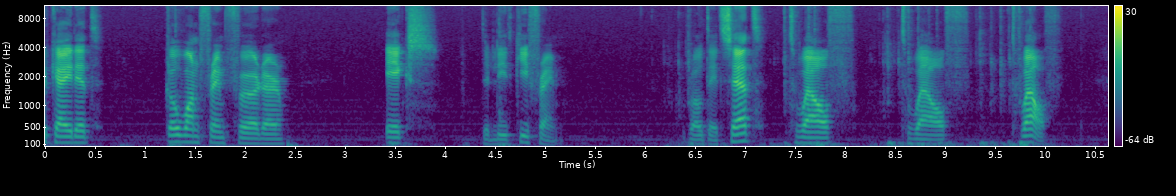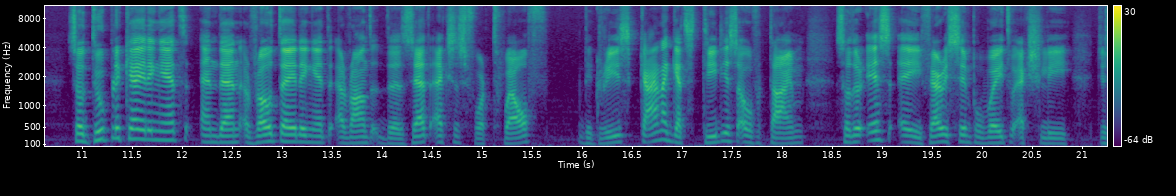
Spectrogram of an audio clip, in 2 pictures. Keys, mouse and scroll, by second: 1.2 Right, 3.4 x, 6.2 r, 8.2 r, 9.2 r, 10.3 shift+middle click.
